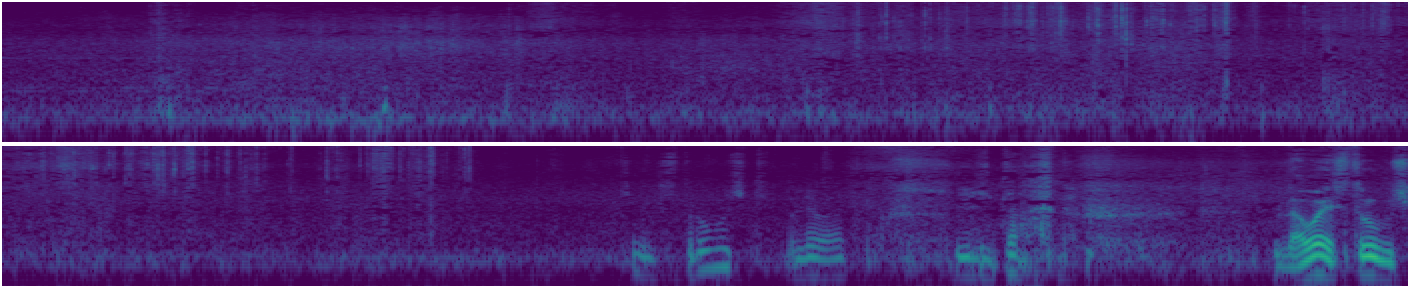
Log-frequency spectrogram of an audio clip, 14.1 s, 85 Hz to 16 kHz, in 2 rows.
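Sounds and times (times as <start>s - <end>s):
plastic packet crinkling: 4.0s - 9.4s.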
